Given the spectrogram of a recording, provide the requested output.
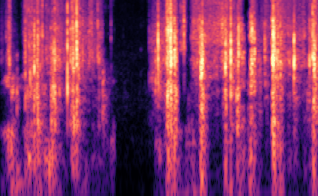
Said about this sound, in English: All this paper shuffling.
